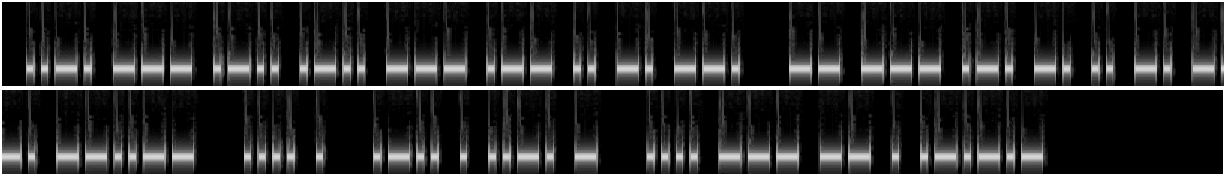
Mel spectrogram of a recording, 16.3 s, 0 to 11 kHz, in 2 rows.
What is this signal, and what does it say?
Morse code, heard as a keyed tone, about 25 wpm, 700 Hz. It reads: FOLLOWING MORNING, HE LEFT HOME.
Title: Sentences from Top 1000 Words - Review Part 4 - 25wpm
